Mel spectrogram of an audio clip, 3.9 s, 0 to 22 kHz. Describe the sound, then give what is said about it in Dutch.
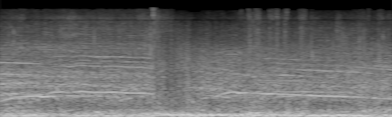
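A giant 460-kilogram firework shell, a world record as the heaviest firework ever, bursts in Japan with a deep, loud boom. A heavy rolling rumble and faint crackling linger for several seconds. “In Japan hebben ze een nieuw wereldrecord in handen, dat van het zwaarste vuurwerk ooit. Een raket van 460 kilo werd tot ontploffing gebracht.”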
